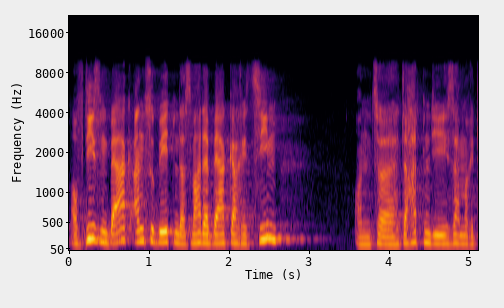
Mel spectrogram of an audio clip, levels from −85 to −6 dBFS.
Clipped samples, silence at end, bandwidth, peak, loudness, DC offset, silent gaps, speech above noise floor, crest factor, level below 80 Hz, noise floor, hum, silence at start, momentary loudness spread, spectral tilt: under 0.1%; 0 s; 10 kHz; -8 dBFS; -25 LUFS; under 0.1%; none; 38 dB; 18 dB; -72 dBFS; -63 dBFS; none; 0 s; 7 LU; -5.5 dB/octave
